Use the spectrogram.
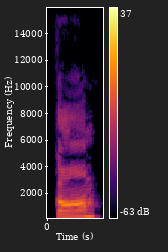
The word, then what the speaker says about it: calm: शी वो इज़ है काम पुरसकून। यहाँ पे आप देख रहे हैं कि CALM लिखा हुआ है, लेकिन यहाँ पे हमने L नहीं पढ़ना, L साइलेंट है।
